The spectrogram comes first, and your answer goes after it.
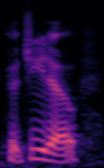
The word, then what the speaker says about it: Cogito: Cogito, this goes into, and that's how you pronounce it, it's not Cogito, it's Cogito, goes into customer service and the way the AI is really impacting customer service.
